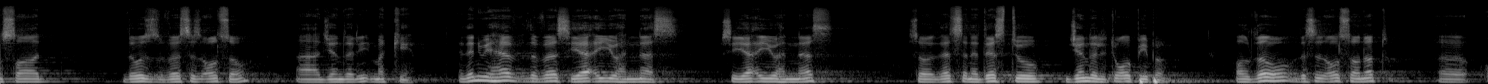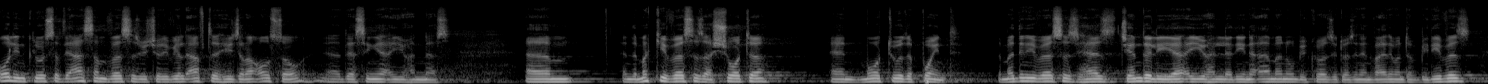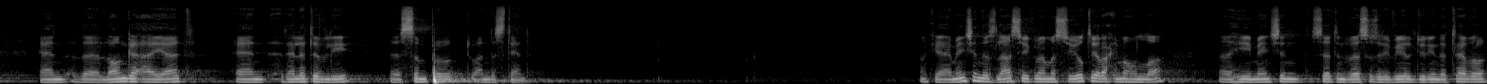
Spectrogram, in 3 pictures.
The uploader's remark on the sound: at the Houghton Masjid (West Street)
